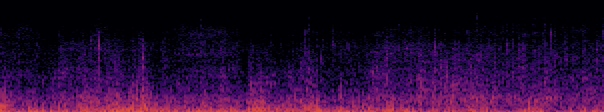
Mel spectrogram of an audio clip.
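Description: Wind buffeting the microphone while riding a bicycle, a steady loud low rumble mixed with tyre-on-road noise. A few light ticks and rattles from the bike come through about a second in.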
